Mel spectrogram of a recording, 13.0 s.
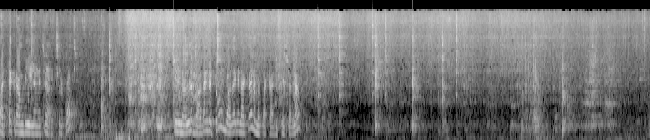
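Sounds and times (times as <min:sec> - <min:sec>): onions sizzling in oil: 0:00.0 - 0:13.0
spatula scraping pot bottom: 0:02.2 - 0:04.5, 0:11.6 - 0:12.4.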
